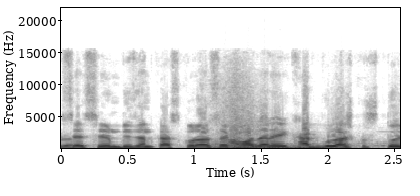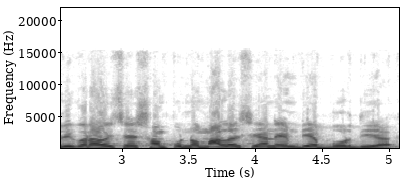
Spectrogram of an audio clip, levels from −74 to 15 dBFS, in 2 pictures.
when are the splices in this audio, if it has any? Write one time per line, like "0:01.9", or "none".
0:01.3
